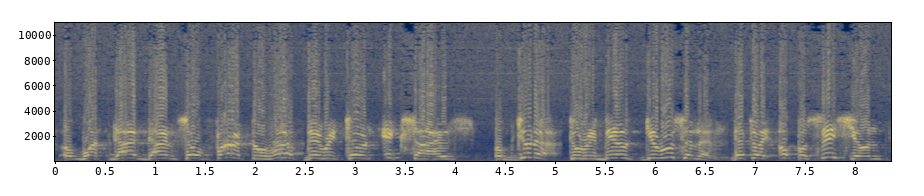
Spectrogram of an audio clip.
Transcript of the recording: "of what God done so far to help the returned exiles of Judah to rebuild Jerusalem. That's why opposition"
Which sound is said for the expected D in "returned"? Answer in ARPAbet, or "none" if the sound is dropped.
none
